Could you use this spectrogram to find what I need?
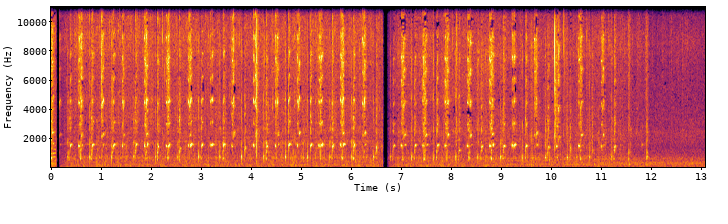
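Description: A wooden plunger churns liquid in a plastic churn with quick, rhythmic sloshing thumps.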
